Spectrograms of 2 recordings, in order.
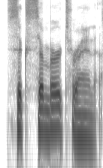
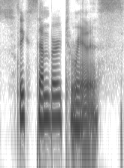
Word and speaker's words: Sic semper tyrannis: How do you pronounce it in Latin? Sic semper tyrannis. Sic semper tyrannis. Semper, like always, like, Semper Fi?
